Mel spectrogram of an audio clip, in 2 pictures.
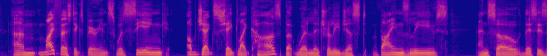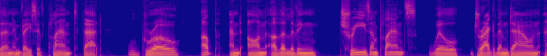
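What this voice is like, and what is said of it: Non-Southern accent. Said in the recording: “As you can tell from my accent, I'm not from the southeast of the United States.”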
